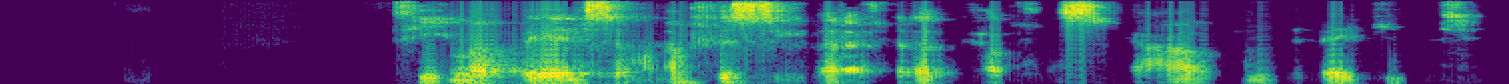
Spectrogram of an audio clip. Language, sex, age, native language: Icelandic, male, 40-49, Icelandic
